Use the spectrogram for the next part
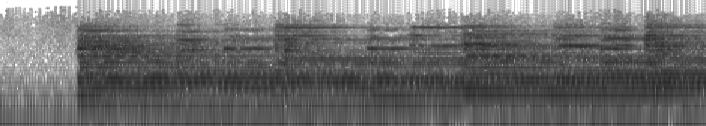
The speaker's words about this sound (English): That's the identification of Radio Netherlands, comparable to our familiar trademark, the NBC chimes.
